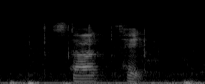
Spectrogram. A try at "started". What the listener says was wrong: The second syllable, started. Yeah, the second syllable has a short E. So it should be sted. Started.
